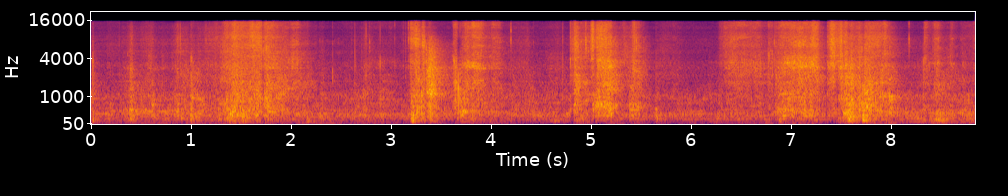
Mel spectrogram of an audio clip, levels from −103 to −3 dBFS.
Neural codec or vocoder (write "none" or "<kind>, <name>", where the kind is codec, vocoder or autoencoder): codec, SNAC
